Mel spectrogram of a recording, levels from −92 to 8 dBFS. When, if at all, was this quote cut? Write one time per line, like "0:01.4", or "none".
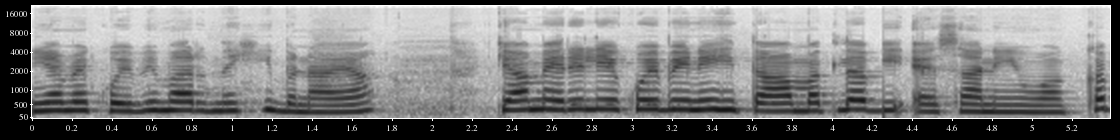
0:04.2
